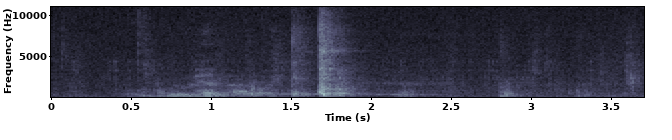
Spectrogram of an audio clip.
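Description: Metal stands clank against each other as a man moves them.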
